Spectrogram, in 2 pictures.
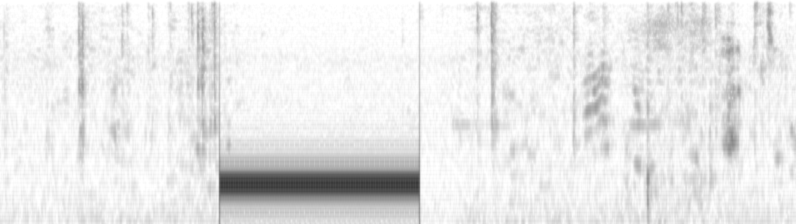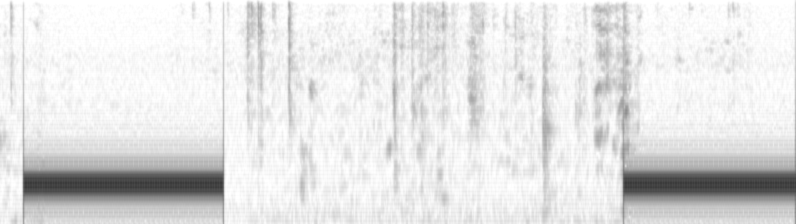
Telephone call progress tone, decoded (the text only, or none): ringback tone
